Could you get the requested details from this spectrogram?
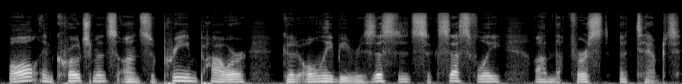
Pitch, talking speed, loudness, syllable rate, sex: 120 Hz, 125 wpm, -17 LUFS, 4.4 syllables/s, male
